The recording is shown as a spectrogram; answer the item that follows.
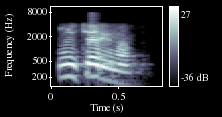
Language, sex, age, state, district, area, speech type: Tamil, male, 45-60, Tamil Nadu, Perambalur, urban, conversation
